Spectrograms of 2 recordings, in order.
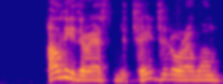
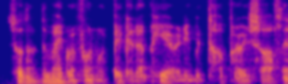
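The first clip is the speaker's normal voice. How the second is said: low, hushed voice held close to the mic; very soft talk; 8 semitones lower, 10 dB quieter, faster than usual. Shown as a demonstration. Actor shows how his co-star talked on set, very softly. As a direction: drop it right down and let the microphone pick it up. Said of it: "He would talk so softly".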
